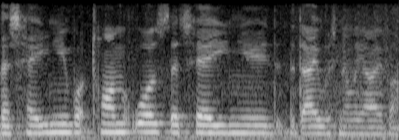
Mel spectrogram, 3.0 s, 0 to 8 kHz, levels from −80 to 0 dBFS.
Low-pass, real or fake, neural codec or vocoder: 7.2 kHz; real; none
